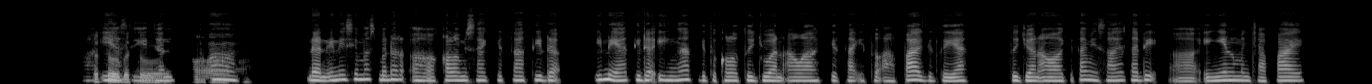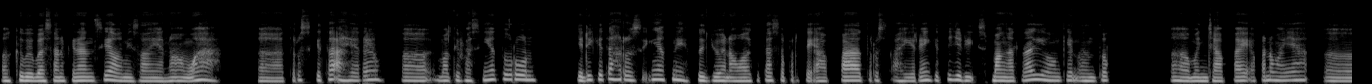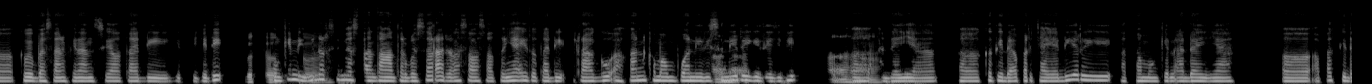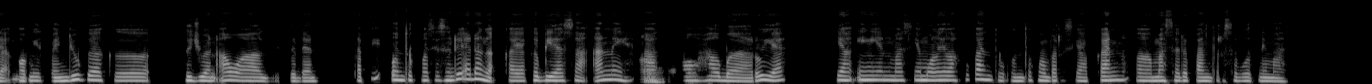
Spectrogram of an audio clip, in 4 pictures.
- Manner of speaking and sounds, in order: other background noise; tapping
- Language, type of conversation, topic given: Indonesian, unstructured, Bagaimana kamu membayangkan hidupmu lima tahun ke depan?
